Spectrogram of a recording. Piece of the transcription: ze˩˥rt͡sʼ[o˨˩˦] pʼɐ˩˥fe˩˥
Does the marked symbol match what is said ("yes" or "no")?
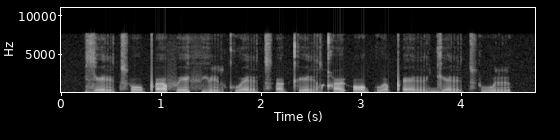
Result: yes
